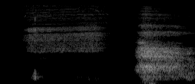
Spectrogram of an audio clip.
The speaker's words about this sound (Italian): Si alzò in piedi a fatica. Respirò ancora a fondo.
